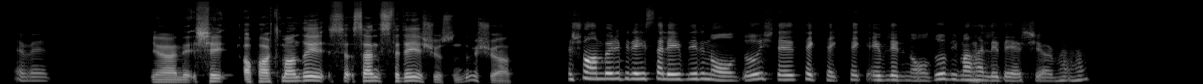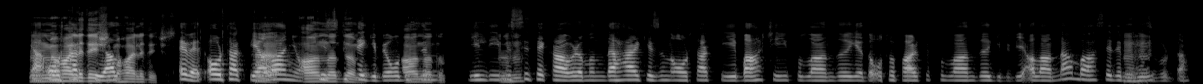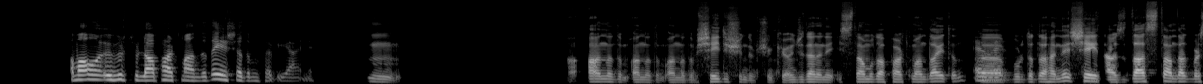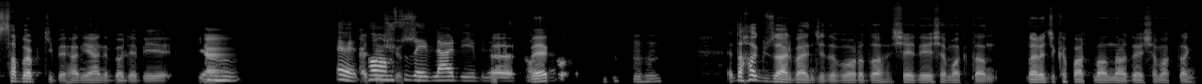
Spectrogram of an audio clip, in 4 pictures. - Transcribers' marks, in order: tapping; in English: "suburb"
- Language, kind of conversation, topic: Turkish, podcast, Zor zamanlarda komşular birbirine nasıl destek olabilir?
